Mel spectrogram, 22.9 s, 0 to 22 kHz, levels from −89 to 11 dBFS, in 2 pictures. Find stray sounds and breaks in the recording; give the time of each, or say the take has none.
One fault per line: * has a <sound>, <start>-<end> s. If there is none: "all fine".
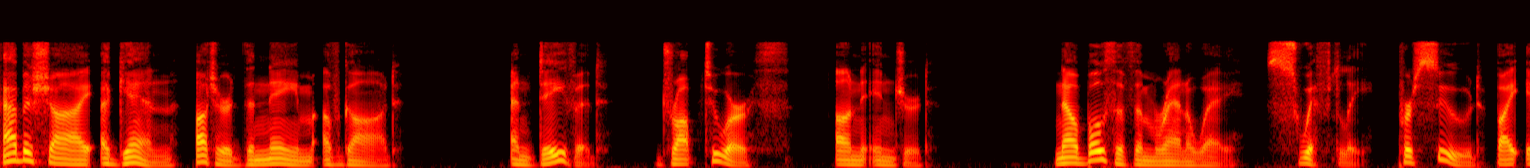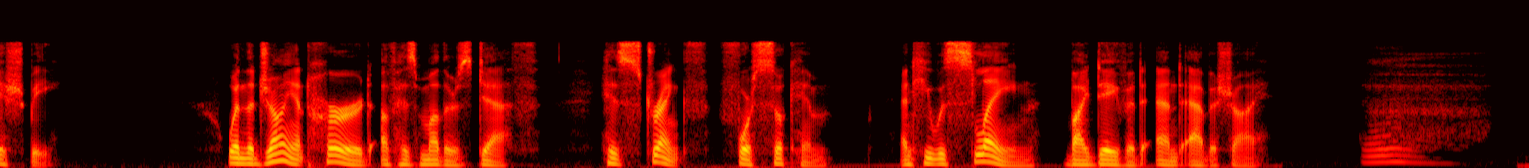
* has a sigh, 21.7-22.7 s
